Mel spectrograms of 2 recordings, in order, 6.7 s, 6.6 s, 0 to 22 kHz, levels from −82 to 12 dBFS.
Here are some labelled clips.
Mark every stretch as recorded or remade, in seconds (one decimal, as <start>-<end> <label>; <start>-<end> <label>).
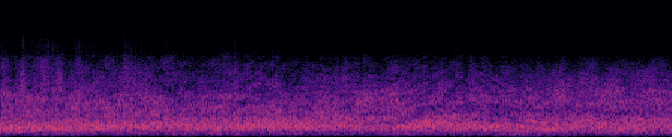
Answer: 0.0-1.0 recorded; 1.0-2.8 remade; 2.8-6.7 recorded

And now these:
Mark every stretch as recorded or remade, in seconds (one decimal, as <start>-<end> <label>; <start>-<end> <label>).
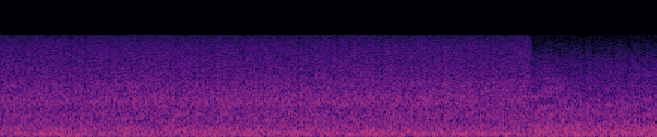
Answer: 0.0-6.6 recorded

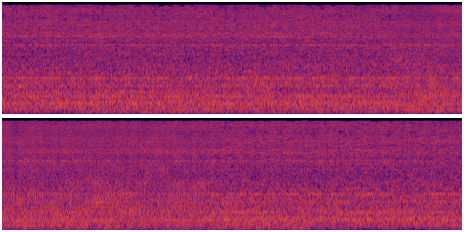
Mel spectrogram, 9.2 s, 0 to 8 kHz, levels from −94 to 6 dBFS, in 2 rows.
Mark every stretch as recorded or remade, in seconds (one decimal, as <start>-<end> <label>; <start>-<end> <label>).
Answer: 0.0-3.9 recorded; 3.9-6.7 remade; 6.7-9.2 recorded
